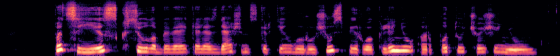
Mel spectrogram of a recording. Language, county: Lithuanian, Vilnius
